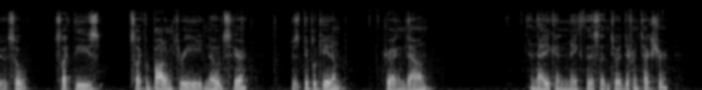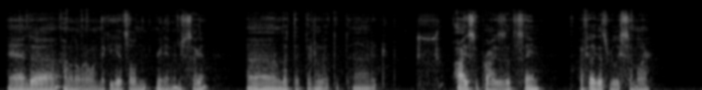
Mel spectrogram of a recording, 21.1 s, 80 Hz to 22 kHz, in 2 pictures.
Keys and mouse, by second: 3.4 shift+d, 5.5-6.5 drag, 6.8 middle click, 10.3-11.6 drag, 11.8 Tab, 18.0 Tab.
